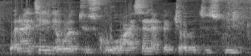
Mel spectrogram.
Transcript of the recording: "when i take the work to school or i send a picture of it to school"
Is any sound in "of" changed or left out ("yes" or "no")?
yes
